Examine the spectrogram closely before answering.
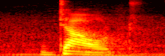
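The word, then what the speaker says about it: doubt: নাম claim claim claim ওয়ার্ডের মধ্যে বা শেষে বিটি পাশাপাশি থাকলে বি এর উচ্চারণ সাধারণত হয় না বিটি যেমন date indebted in dated ডাউট এই ধরনের ওয়ার্ড গুলো তারপর লক্ষ্য করুন সি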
